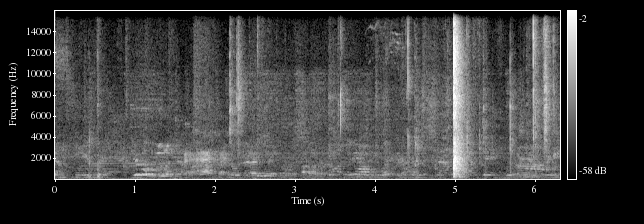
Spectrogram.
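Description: Faint speech murmuring in the background, with light ticks of cards being handled and one sharp knock about five seconds in.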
